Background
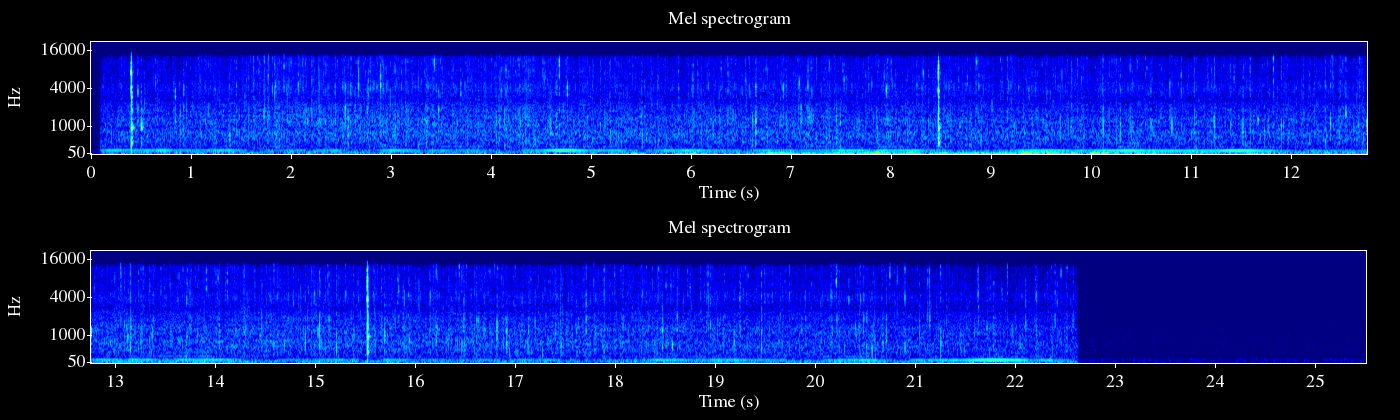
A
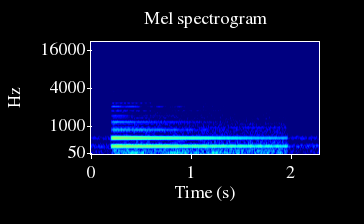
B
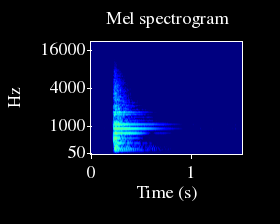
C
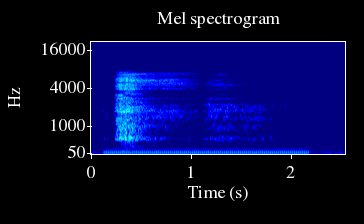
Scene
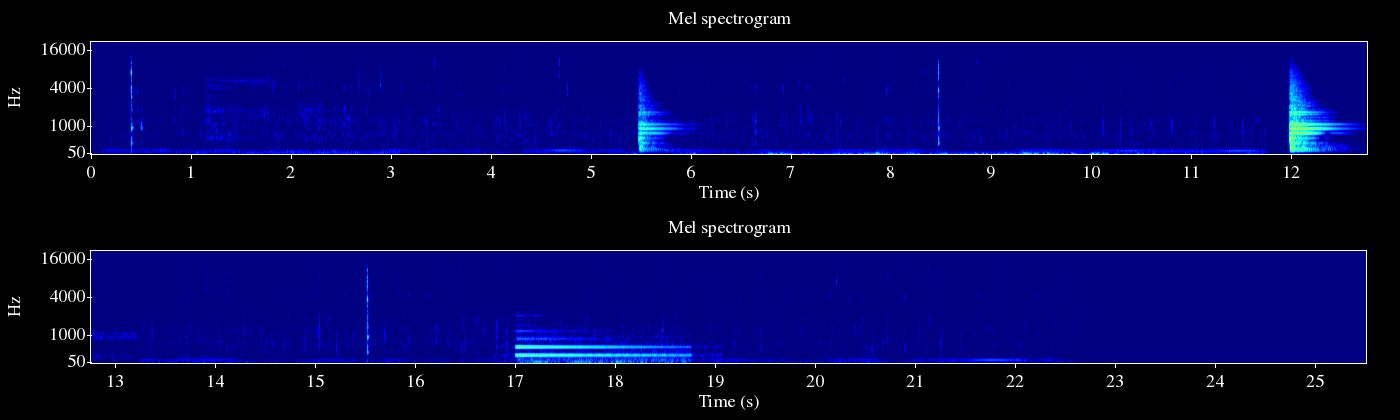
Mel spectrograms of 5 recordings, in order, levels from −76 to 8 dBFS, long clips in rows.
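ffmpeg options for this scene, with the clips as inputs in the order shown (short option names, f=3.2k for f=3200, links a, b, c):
-filter_complex "[2:a]asplit=2[a][b];[0:a]volume=-19dB[c];[3:a]acompressor=threshold=-47dB:ratio=6:attack=3.2:release=140:knee=1:detection=peak[d];[b]dynaudnorm=f=180:g=3:m=14dB[e];[c]asplit=2[f][g];[f]atrim=end=11.764[h];[e]atrim=end=1.51,asetpts=PTS-STARTPTS,volume=-3.5dB[i];[g]atrim=start=13.266[j];[d]atrim=end=2.54,asetpts=PTS-STARTPTS,volume=-8.5dB,afade=t=in:d=0.004:c=hsin,afade=t=out:st=2.536:d=0.004:c=hsin,adelay=910[k];[a]atrim=end=1.51,asetpts=PTS-STARTPTS,volume=-3.5dB,afade=t=in:d=0.004:c=hsin,afade=t=out:st=1.506:d=0.004:c=hsin,adelay=231525S[l];[1:a]atrim=end=2.28,asetpts=PTS-STARTPTS,volume=-5dB,afade=t=in:d=0.004:c=hsin,afade=t=out:st=2.276:d=0.004:c=hsin,adelay=16800[m];[h][i]acrossfade=d=0.004:c1=hsin:c2=hsin[n];[n][j]acrossfade=d=0.004:c1=hsin:c2=hsin[o];[o][k][l][m]amix=inputs=4:normalize=0"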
